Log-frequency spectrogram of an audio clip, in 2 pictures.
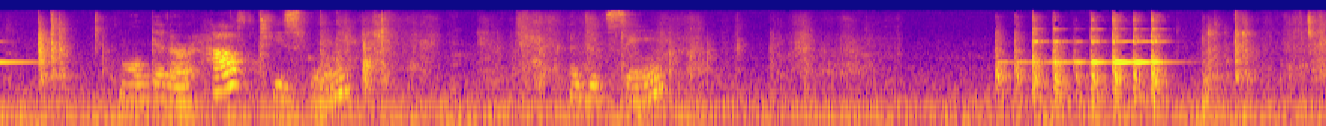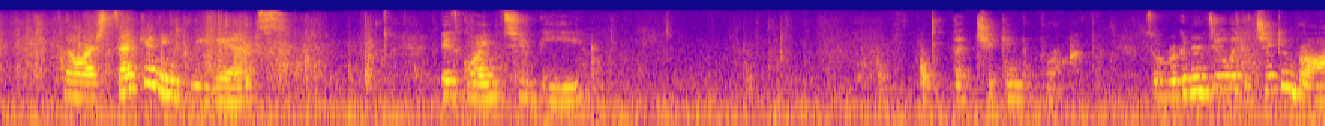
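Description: A woman talks calmly and clearly, close by.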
